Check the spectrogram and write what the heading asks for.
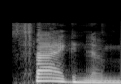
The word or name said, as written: sphagnum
